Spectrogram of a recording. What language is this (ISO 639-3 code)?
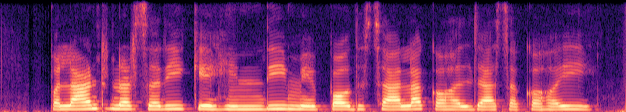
mag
